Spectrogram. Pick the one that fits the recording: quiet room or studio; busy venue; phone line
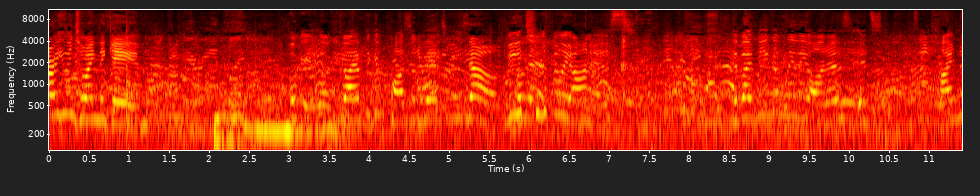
busy venue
